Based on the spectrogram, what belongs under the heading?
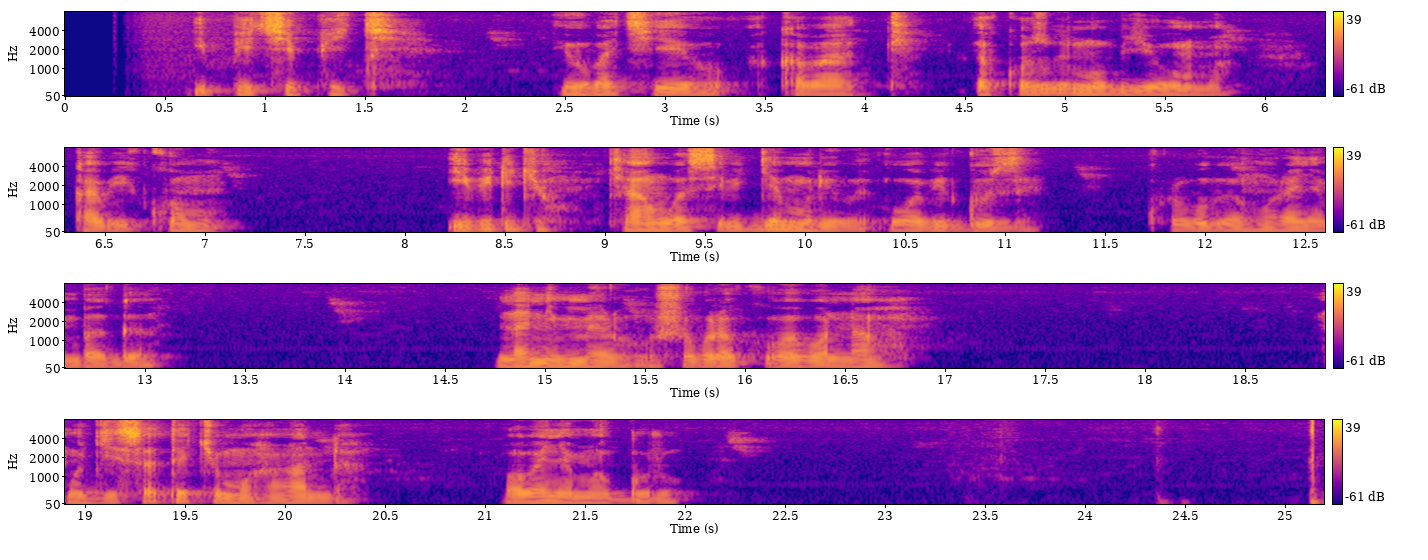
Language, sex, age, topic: Kinyarwanda, male, 18-24, finance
